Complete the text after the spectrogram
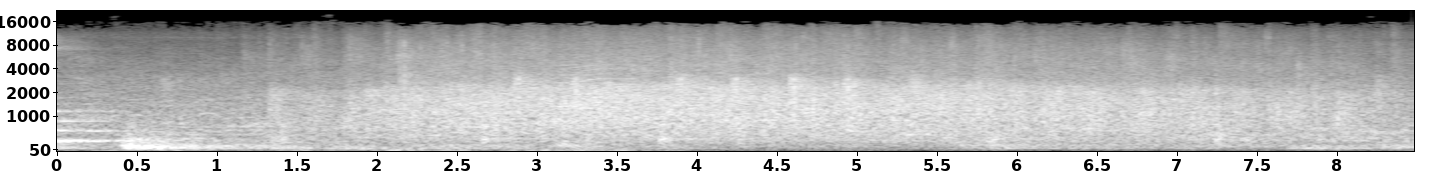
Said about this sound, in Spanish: Muy bien, muy bonita representación. Un aplauso, se lo merecen.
